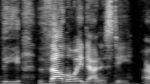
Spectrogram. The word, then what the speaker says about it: Valois: up there all right uh how do you say Valor all right let's just check this out guys I'm just I was lying guys so the monarchs of France are called the valois Dynasty valois is their last name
